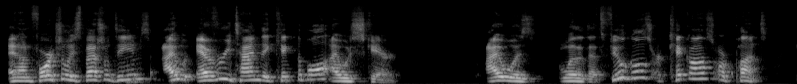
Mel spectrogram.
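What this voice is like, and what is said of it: Fired up, agitated voice. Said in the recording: “If you can tell I'm fired up and you can hear it in my voice”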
